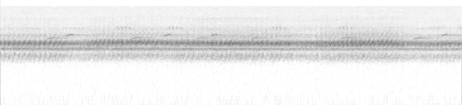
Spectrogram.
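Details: Massed frogs produce a thick, buzzing trill that never pauses, swelling slightly in loudness, with a few faint rising chirps overhead.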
